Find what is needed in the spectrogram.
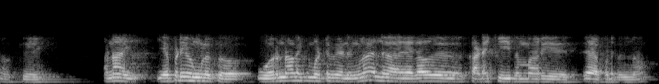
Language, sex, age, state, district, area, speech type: Tamil, male, 30-45, Tamil Nadu, Erode, rural, conversation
